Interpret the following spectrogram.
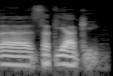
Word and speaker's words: Satyaki: Yeah, that is Satyaki. Actually, Satyaki.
